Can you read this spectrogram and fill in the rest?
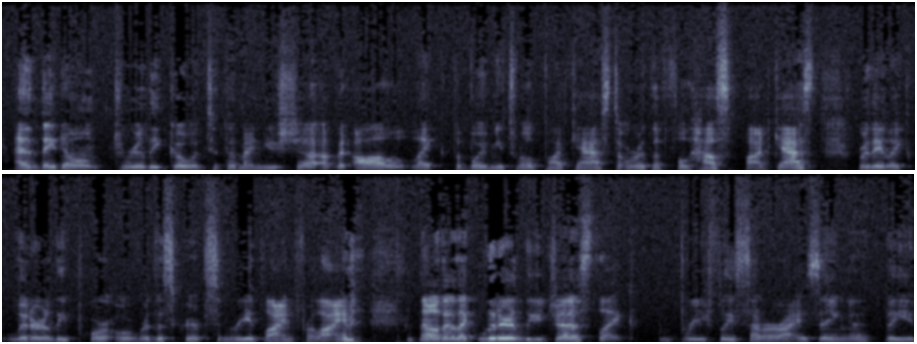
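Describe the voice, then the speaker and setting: A woman's voice: low voice, normal speed, darkish tone. A woman co-hosting a podcast, chatting casually and reading out comments in an informal, giggly way. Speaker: podcast co-host.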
